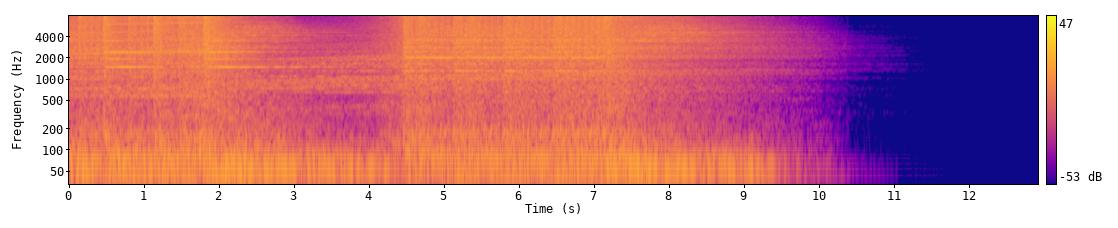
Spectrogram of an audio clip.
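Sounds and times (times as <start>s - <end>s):
drums building: 0.0s - 10.3s.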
